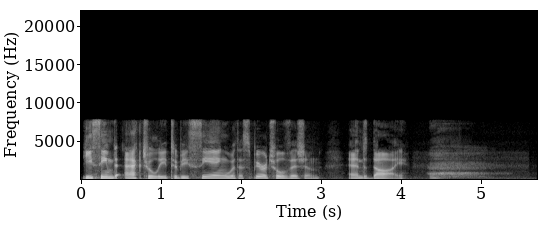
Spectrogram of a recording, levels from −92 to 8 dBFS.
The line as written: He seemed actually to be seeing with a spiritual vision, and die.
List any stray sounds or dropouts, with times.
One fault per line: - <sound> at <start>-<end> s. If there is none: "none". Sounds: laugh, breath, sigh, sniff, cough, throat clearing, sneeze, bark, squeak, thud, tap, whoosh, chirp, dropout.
- sigh at 4.3-5.4 s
